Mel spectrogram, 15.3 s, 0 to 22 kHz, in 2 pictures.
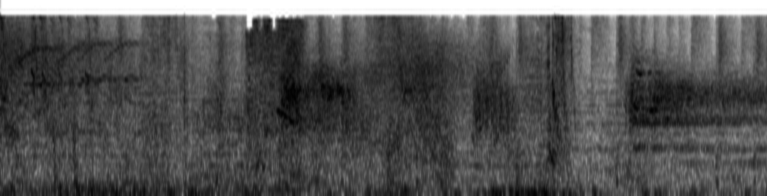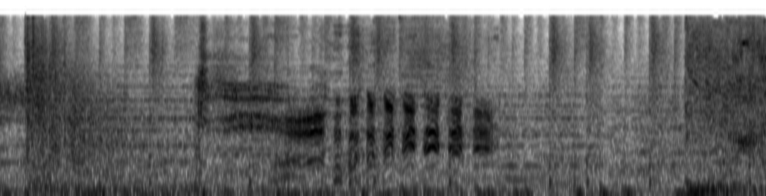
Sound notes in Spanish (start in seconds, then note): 10.2 Gruñe airadamente; 10.4 Risas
